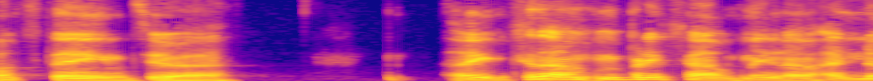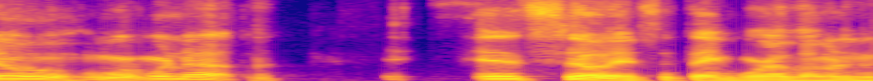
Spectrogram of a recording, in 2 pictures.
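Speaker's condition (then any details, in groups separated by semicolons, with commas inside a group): Traumatic brain injury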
